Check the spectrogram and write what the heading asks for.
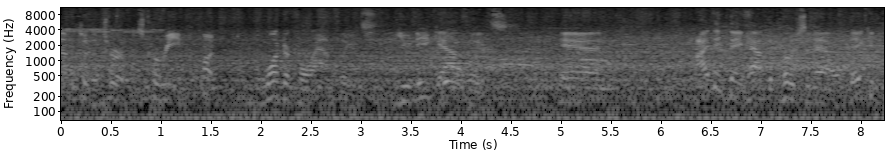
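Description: Faint TV play-by-play commentary from an NFL broadcast playing in the background, over a steady low hum.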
